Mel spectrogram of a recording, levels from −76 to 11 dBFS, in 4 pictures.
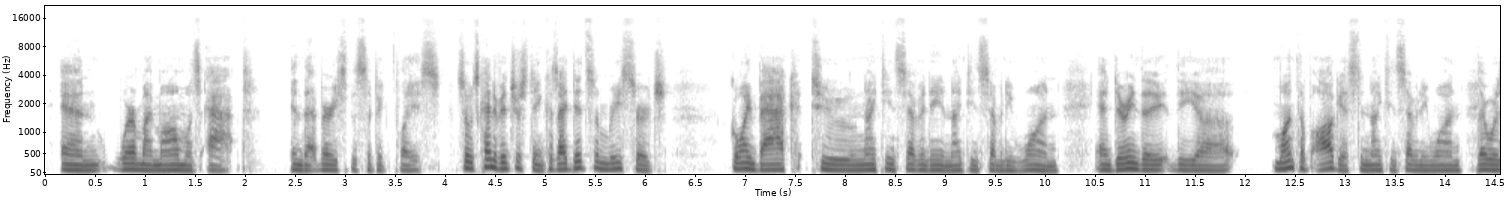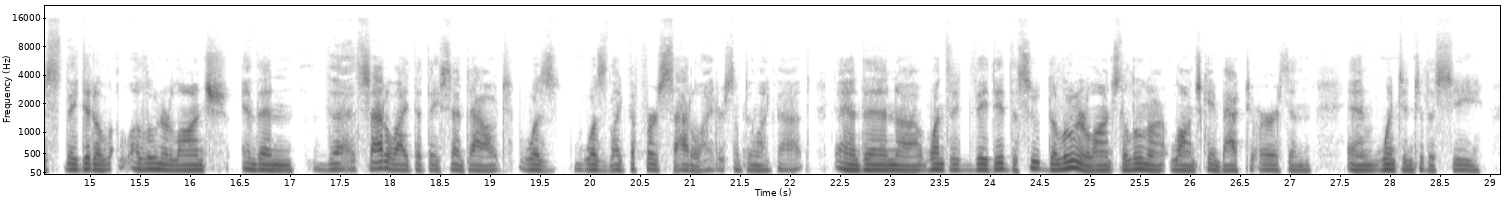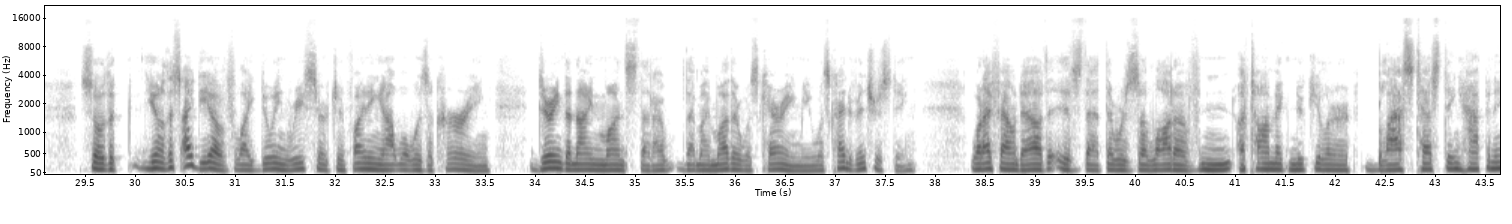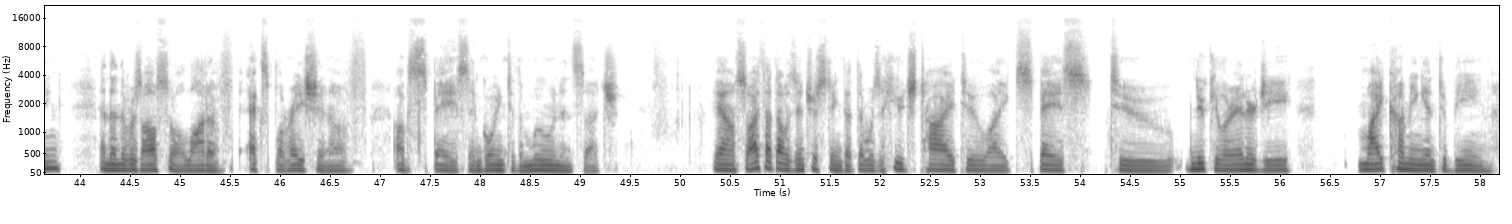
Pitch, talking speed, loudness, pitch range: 120 Hz, 185 wpm, -26 LUFS, 110-130 Hz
